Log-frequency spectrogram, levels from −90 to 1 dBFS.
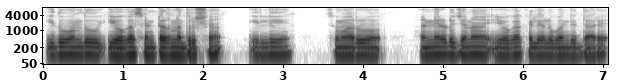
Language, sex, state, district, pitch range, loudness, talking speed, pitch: Kannada, male, Karnataka, Raichur, 105-110 Hz, -18 LUFS, 110 wpm, 105 Hz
